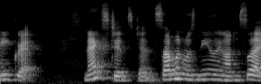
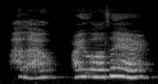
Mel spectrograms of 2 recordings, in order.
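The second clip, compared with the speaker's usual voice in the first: put-on high, light girl's voice, hushed; a young girl whispering in the dark; 9 semitones higher than usual. A narrator's reading. Jill finds them in the dark, high girlish whisper. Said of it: "a voice whispered".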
